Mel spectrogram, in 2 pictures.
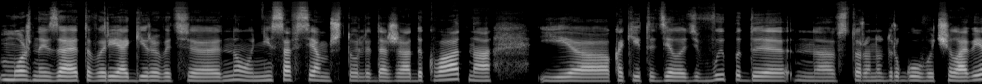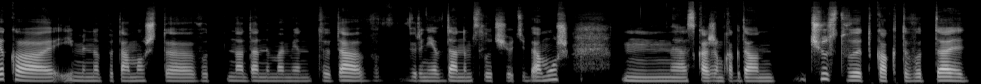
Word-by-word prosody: можно 210 -3 -1
из-за 190 +1 +4
этого 185 0 +2
реагировать, 180 -1 0
э, 175 -1 -1
ну, 200 0 -6
не 190 +2 -7
совсем, 205 -3 +3
что 180 +1 +4
ли, 175 0 -9
даже 175 +1 +2
адекватно. 190 +1 +1 0.4
И, 170 0 -5
а, 165 -1 +1
какие-то 185 -2 -5
делать 175 0 -2
выпады 185 -1 -2
на 175 -3 -8
в 165 - -6
сторону 180 -2 -4
другого 185 -1 -7
человека 180 -2 +3
именно 170 -1 -12
потому, 170 0 -6
что 160 -1 +1
вот 165 0 -16
на 170 -1 -6
данный 170 -1 -6
момент, 165 0 -12
да, 180 -1 +3
в 170 +1 -23 0.3
вернее, 170 -1 -7
в - - -22
данном 170 -1 -2
случае 170 -1 -1
у - - -16
тебя 180 0 -2
муж, 220 +4 +2 0.5
м, 165 -1 -9
на 160 0 -5
скажем, 165 -1 +3
когда 160 -1 -1
он 160 0 -10 0.4
чувствует 185 -8 +5
как-то 170 -1 -2
вот, 165 +1 -8
да, 180 -2 +5
и 155 - -20
175 Hz, 145 wpm, -24 LUFS, 170-185 Hz, 0.5 s, чувствует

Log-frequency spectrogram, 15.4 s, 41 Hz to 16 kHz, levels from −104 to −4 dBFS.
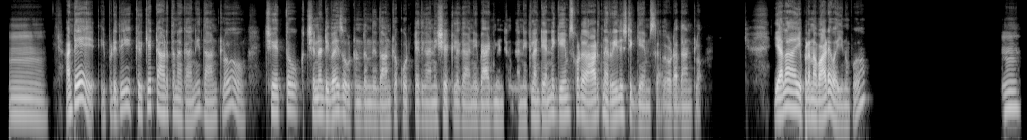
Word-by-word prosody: హ్మ్. 120 -2 -6 0.4
అంటే 205 +11 +6 0.4
ఇప్పుడిదీ 120 +8 -5 0.2
క్రికెట్ 175 +5 -2
ఆడుతన్నా 135 -3 -3
గాని 115 +10 -6
దాంట్లో 115 +9 -5 0.6
చేత్తో 135 +1 -1
ఒక - - -14
చిన్న 130 0 +2
డివైస్ 130 +4 +1
ఒకటుంటుంది. 100 -1 -7
దాంట్లో 95 +1 -4
కొట్టేది 105 -1 -5
గాని, 100 +1 -4
షటిల్ 100 -1 -1
గాని, 95 +1 -6
బ్యాడ్మింటన్ 100 0 -3
గాని 100 +2 -6
ఇట్లాంటియన్ని 115 +3 +1
గేమ్స్ 130 +2 +2
కూడా 130 - +3
ఆడుతున్నారు 115 -5 +3
రియలిస్టిక్ 135 -2 +1
గేమ్స్ 90 -2 -1
అది - - -10
గూడా - - -2
దాంట్లో. 85 0 -8 1.2
ఎలా? 175 - +5 0.2
ఎప్పుడైనా 120 -2 +3
వాడావా - - +6
అయి 90 - -6
నువ్వు? - - -8 2.2
హ్మ్. 165 +3 -5
120 Hz, 130 wpm, -27 LUFS, 100-135 Hz, 2.2 s, అంటే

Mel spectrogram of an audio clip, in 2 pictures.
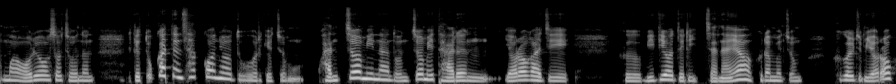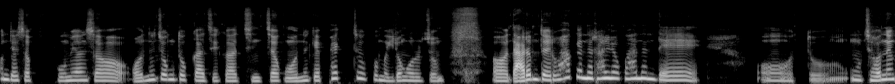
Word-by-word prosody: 정말 200 -2 -1
어려워서 200 +5 +1
저는 175 -1 -3 0.3
이렇게 175 +2 -2
똑같은 390 - +1
사건이어도 295 - 0
이렇게 175 -2 -5
좀 85 - -7 0.2
관점이나 230 +5 +4
논점이 200 +7 0
다른 170 -3 0 0.2
여러 185 +5 +3
가지 165 -4 0 0.5
그 155 -1 -4
미디어들이 175 -1 +1
있잖아요. 160 +9 +1
그러면 180 -2 -2
좀 160 0 -6 0.3
그걸 205 -1 0
좀 185 -4 -3
여러 175 +11 +3
군데서 200 -7 0 0.2
보면서 175 -2 -1
어느 160 +9 -1
정도까지가 180 -8 -1
진짜고 155 0 -3
어느 160 +4 -1
게 185 -1 -2
팩트고 275 -4 -3
뭐 180 -4 -2
이런 170 +3 -2
거를 175 -1 -2
좀 85 - -5 0.5
어 165 0 +2
나름대로 220 0 +5
확인을 295 -1 +4
하려고 280 -1 +4
하는데 225 -9 +3 0.6
어 85 -1 -3 0.2
또 85 0 -7 0.2
응 205 -2 0
저는 195 +5 +3
190 Hz, 340 characters per minute, -22 LUFS, 165-225 Hz, 0.6 s, 나름대로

